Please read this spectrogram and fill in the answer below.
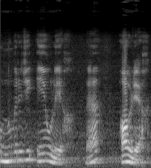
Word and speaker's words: Euler: número de Euler né erer que fala que ele é alemão tá eh então que a gente tem gente fala eer erer que é alemão a pronúncia alemão e ele é um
